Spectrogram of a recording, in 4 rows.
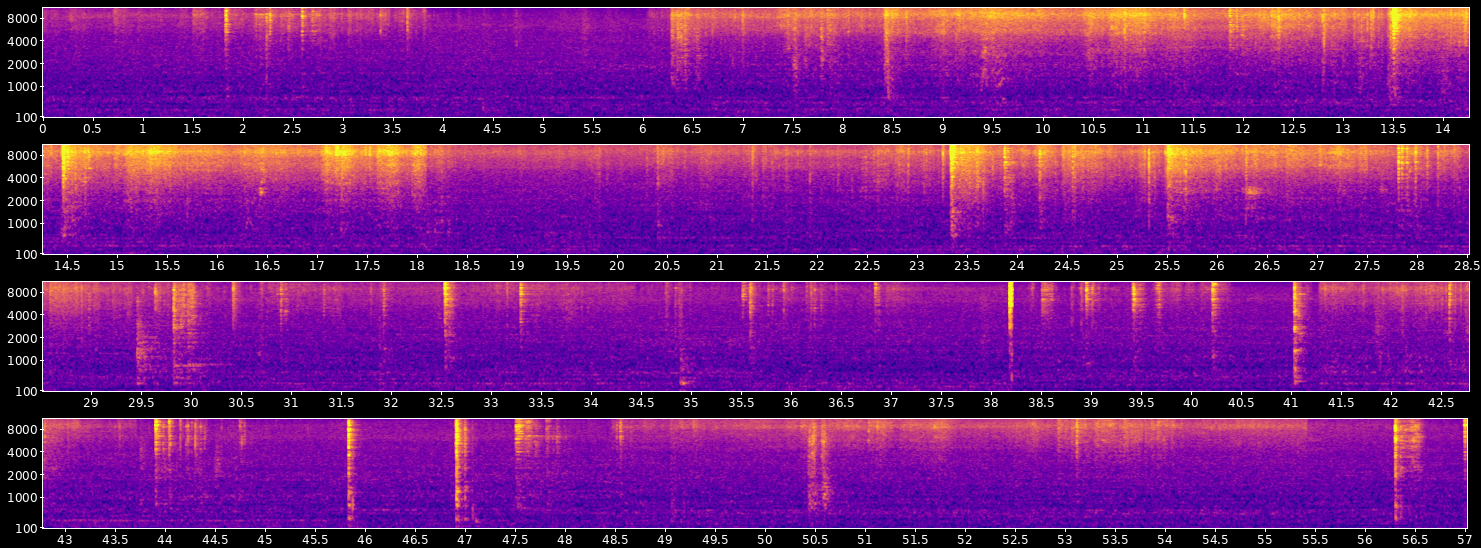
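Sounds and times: food sizzling on a grill: 0.0 - 3.9, 6.1 - 40.6, 41.2 - 46.0, 46.9 - 55.6, 56.2 - 56.7
metal tongs clicking on grate: 11.9 - 15.3, 27.6 - 28.3, 29.0 - 33.5, 35.5 - 37.0, 38.4 - 40.4.

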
